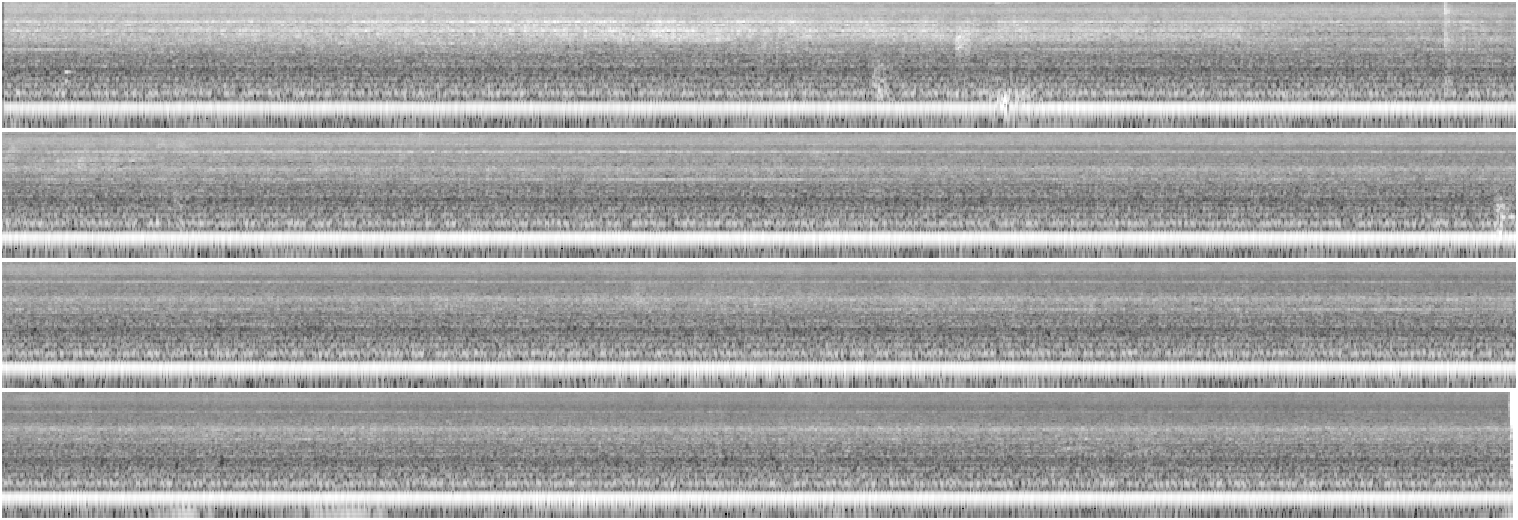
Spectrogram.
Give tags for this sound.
air-conditioner; bathroom; drone; fan; field-recording; hum; noise; Room; tone

